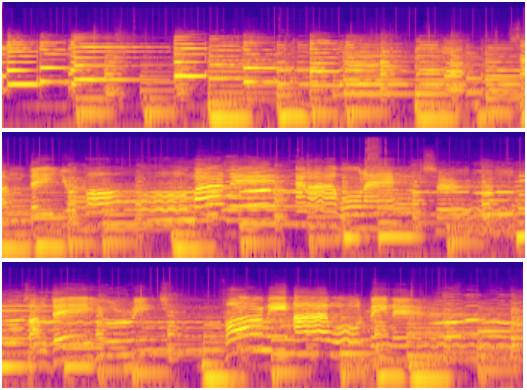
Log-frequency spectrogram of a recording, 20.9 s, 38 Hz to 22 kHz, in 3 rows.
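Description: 1950s Nashville country band playing a slow country song, with guitars, piano, fiddle and a steady bass beat. The recording comes off a 1957 transcription disc.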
